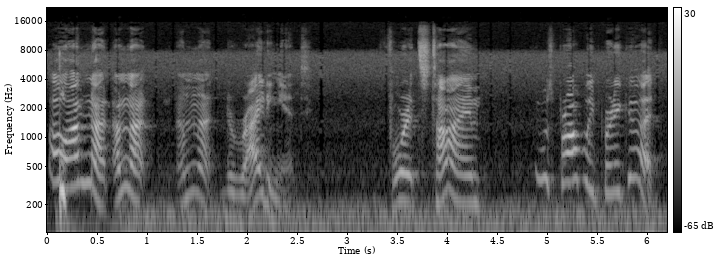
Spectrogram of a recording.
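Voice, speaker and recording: A man's voice: very high voice, very animated, moderate pace, noisy background. A man chatting casually as a review co-host, rambling and often trailing off to search for words. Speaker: podcast co-host reviewing audio drama.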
